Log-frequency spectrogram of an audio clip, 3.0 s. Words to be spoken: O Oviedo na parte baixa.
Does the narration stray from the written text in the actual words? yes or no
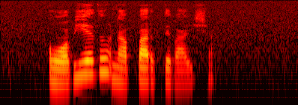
no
